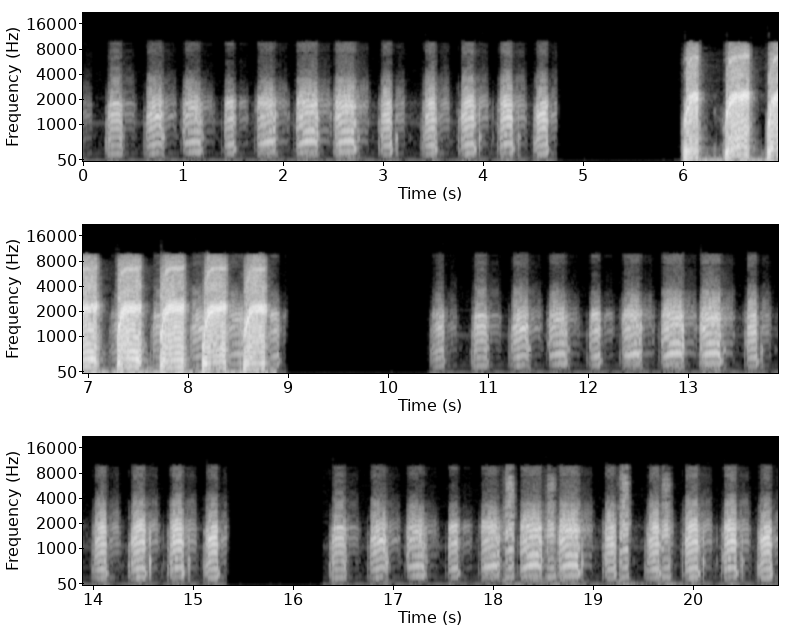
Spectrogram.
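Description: Duck quacking in quick runs of about three quacks a second, with short silent breaks between runs; the loudest run comes about six seconds in.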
